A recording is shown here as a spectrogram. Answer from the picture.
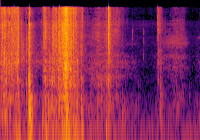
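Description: Crinkling and rustling of a torn kraft paper padded mailer as a boxed item is pulled out of it, with a few sharp clicks. The rustle dies away about halfway through, and one more click comes near the end.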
